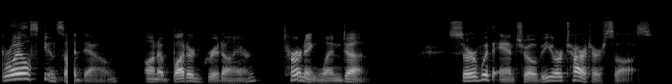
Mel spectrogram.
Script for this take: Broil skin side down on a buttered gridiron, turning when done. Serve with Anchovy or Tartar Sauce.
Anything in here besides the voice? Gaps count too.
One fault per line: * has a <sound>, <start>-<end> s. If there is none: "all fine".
* has a dropout, 0.7-0.7 s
